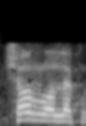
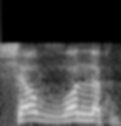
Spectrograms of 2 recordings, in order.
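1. صوت sh ده مفخم وتقيل. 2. صوت sh ده مرقق وخفيف. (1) "فما قولش شرا لكم" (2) "الشين طبعا مرققة"

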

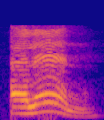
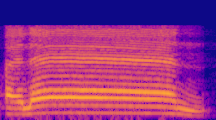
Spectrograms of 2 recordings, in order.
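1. يُمَدّ حرف المد مدًا قصيرًا. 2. يُمَدّ حرف المد مدًا متوسطًا. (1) "فيه النقل مع التثليث" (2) "فيه النقل مع التثليث"

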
